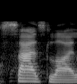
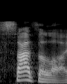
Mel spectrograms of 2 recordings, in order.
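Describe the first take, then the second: First: The name is said with two syllables. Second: The name is said with three syllables. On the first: The speaker calls it wrong. "Not Sazlai, like I've been saying" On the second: The speaker calls it right. "I think it's Sazalai"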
